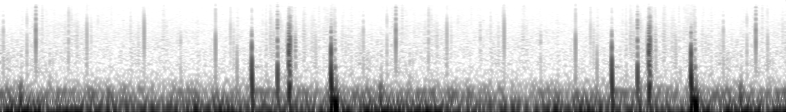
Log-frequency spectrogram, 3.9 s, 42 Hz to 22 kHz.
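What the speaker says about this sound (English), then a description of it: "start, and gently drop the needle on your record" Needle set down onto a spinning vinyl record on a Denon DP-3000NE turntable, giving a steady surface crackle and low hum with a few sharp soft pops and clicks, close and alone.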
